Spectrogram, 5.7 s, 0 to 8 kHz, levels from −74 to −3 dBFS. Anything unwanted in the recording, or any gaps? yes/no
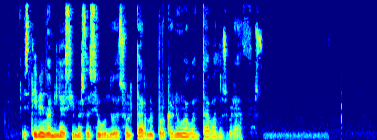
no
